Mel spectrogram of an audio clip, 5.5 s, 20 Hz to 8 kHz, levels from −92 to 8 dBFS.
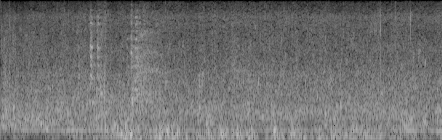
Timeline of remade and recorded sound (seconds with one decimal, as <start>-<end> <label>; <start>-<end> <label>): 0.0-0.9 recorded; 0.9-4.2 remade; 4.2-5.5 recorded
